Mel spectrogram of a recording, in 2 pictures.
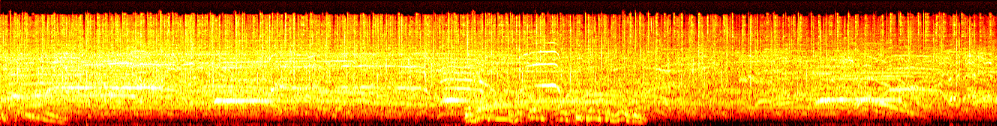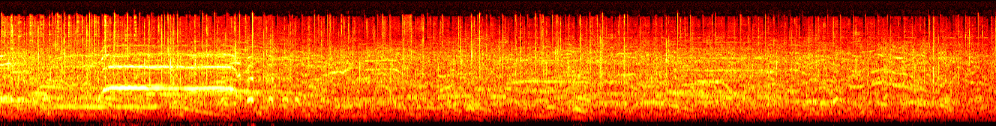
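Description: A crowd of young men and spectators shouts and cheers outdoors.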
